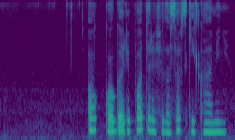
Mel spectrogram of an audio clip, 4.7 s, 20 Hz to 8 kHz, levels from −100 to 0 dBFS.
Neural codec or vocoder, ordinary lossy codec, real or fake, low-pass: none; none; real; none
